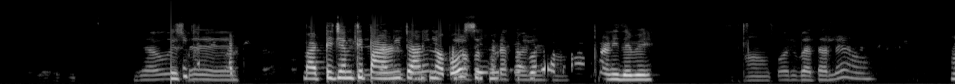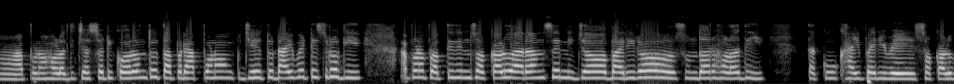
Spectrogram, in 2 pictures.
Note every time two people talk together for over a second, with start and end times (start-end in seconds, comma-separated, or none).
3.5-5.6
